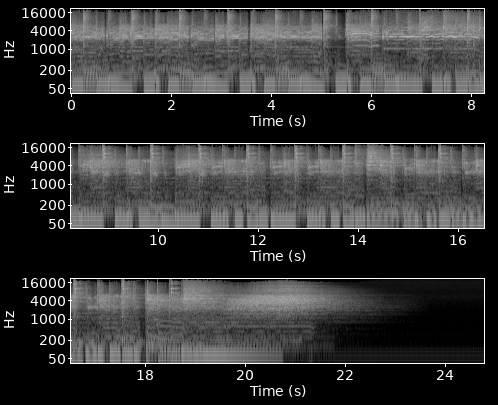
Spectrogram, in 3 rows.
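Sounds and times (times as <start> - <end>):
rock backing track on Roland BK-7m: 0.0 - 23.0.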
